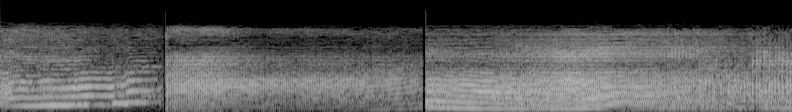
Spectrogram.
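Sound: farting noises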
